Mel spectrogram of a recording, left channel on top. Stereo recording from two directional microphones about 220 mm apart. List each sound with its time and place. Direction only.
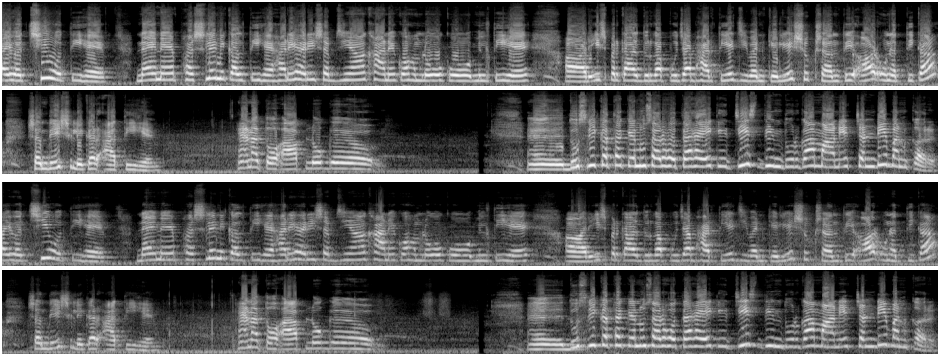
0.0 s a woman's voice: 35° left (ahead or behind)
11.7 s a woman's voice: 5° left (ahead or behind)
14.4 s a woman's voice: 25° left (ahead or behind)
